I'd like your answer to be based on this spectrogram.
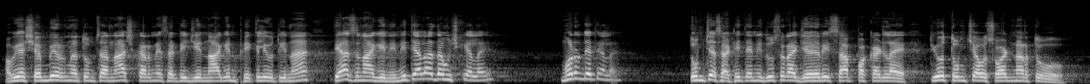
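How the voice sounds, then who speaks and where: A man voicing a bold, sharp-tongued village woman in a raised, lively voice. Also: natural voice. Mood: fierce. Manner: raised, lively pitch, scolding and quick. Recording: long reverb.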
